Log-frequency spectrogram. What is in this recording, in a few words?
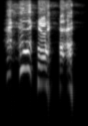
Vox Happy; Nicky; kingsraid; voices heroes en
